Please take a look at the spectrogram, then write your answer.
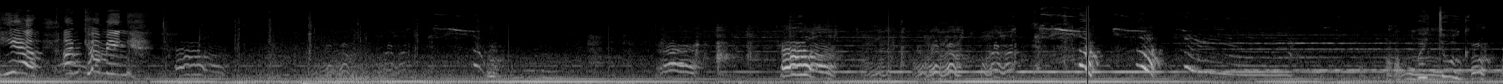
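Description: A dog whimpering and yipping in the video game A Plague Tale: Innocence, with repeated soft whines over a steady low game ambience, close and moderately loud.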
